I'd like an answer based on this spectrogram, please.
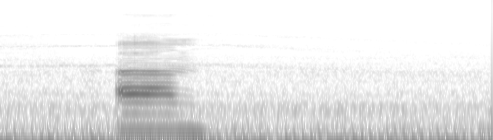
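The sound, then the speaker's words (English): A car is driving on the road. A steady, deep engine rumble runs throughout, with a brief spoken voice over it. “I'm driving as I speak.”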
